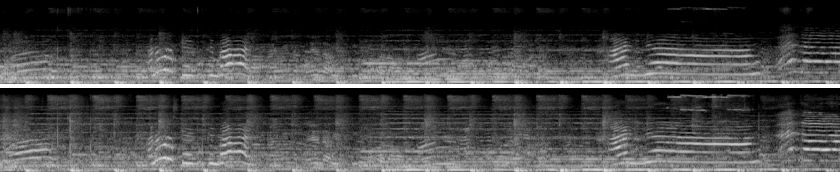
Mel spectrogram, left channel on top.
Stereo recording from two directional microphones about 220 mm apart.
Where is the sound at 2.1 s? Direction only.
30° right (ahead or behind).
